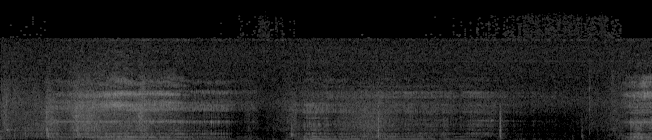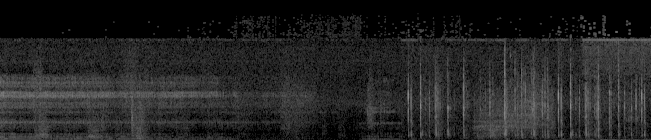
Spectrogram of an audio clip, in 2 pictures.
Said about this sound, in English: This is one of the scenes that I think really does it. And the snoring was … idea.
